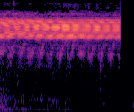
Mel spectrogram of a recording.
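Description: Toy sonic screwdriver buzzing: a steady, high-pitched electronic whir with a fast warble, cutting off suddenly near the end.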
